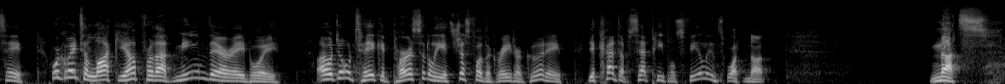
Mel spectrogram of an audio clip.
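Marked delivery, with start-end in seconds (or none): 0.0-7.7 Irish accent laid on thick for effect. Showing how something sounds when said in an Irish accent, Irish accent. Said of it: "when you say something in an Irish accent".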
